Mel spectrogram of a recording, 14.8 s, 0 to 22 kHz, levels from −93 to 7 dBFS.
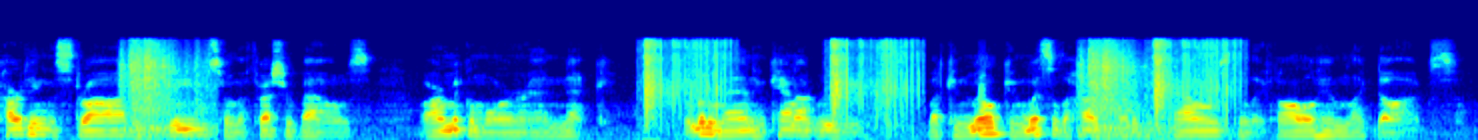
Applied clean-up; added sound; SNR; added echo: none; Crackle + Tools; 5 dB; none.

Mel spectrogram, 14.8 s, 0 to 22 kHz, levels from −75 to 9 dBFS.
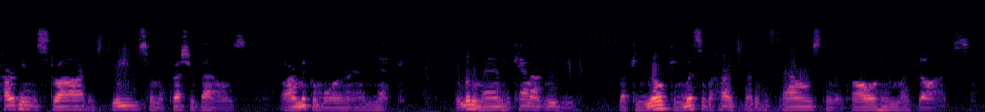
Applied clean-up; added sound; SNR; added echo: neural separator model SepFormer DNS4.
